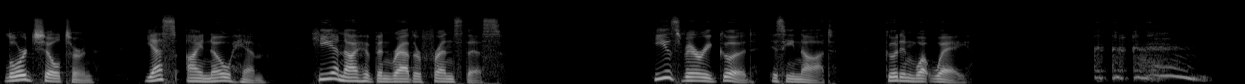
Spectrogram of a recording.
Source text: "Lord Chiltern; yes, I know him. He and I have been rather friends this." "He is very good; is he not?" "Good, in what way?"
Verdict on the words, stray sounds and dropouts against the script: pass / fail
fail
